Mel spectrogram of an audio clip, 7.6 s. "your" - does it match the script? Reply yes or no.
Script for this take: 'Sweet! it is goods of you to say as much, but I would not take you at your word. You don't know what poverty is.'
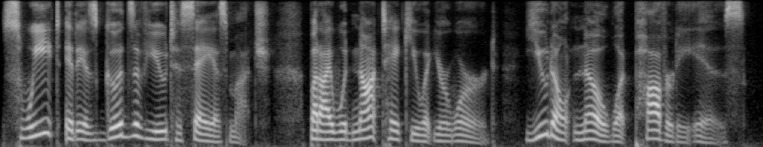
yes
